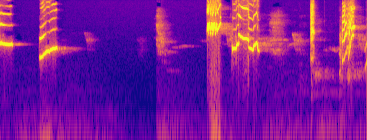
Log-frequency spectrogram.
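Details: White-rumped shama singing to rouse other shamas' aggression and breeding urge: a rising whistle, then scattered sharp chirps and harsh noisy notes separated by silences.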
